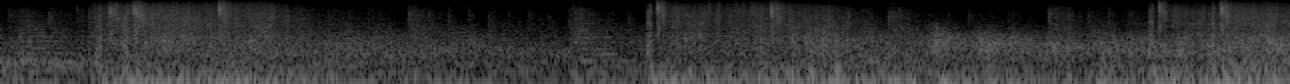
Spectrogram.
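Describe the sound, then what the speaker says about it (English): Warship gun salvos in World of Warships, a dense, continuous rumble of distant booming artillery with repeated heavy thuds layered over a low roar. "More Ohio salvos going in on Perseus."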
